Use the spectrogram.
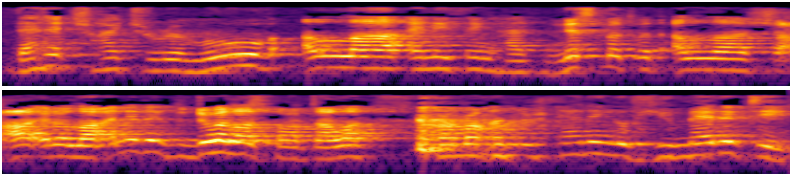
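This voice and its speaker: A man from Pakistan giving a religious lecture as a preacher, building his points with emphatic repetition. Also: sits high. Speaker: Islamic preacher. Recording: roomy, dull lo-fi recording.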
